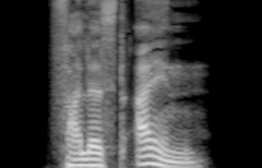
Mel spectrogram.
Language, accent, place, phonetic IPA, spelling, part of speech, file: German, Germany, Berlin, [ˌfaləst ˈaɪ̯n], fallest ein, verb, De-fallest ein.ogg
- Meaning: second-person singular subjunctive I of einfallen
